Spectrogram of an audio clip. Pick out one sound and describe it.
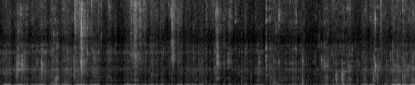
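A man chews food with soft, wet sounds.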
